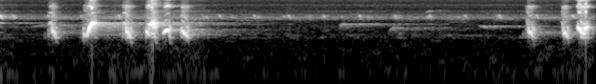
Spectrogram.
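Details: ['Caged decoy bulbul delivering two quick bursts of bubbly, warbled notes separated by a pause with a faint steady whistle, over a thin pulsed high buzz in the background.']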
